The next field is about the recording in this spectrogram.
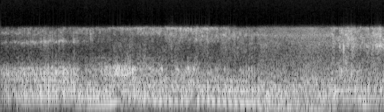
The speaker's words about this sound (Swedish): Men här behöver man inte fundera allt för länge. Liveryn på bilen är också väldigt tydlig, så att det, är inget, det är inget tvivel om vilken bil det är som kommer.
